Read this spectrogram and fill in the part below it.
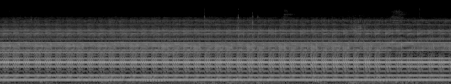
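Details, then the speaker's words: Homemade AC-powered AM transmitter, heard on a nearby radio: loud, constant low buzz with a steady tone; signal so strong it overpowers the radio; on switch-off the filter capacitors discharge through the oscillator. "in fact the signal is so strong it's overpowering the radio so let's switch it back off and there you go"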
